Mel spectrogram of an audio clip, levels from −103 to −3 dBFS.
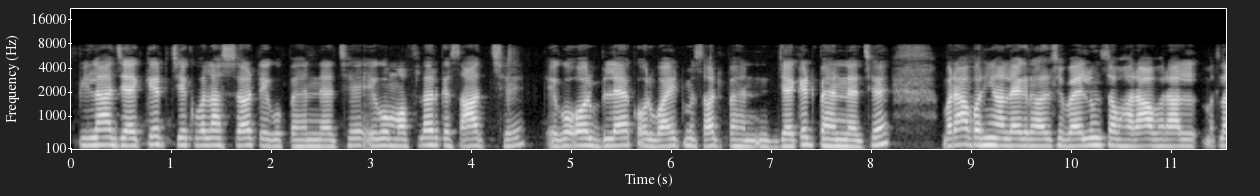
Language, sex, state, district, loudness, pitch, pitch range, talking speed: Maithili, female, Bihar, Madhepura, -17 LUFS, 190 Hz, 180-200 Hz, 180 wpm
